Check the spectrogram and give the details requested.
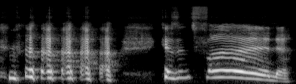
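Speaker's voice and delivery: laughing it out, high and loud; drawn-out giggly delivery. Real, not acted. Host laughing to audience about her fun hobby, giggling. Laughing over hog-tying joke.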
